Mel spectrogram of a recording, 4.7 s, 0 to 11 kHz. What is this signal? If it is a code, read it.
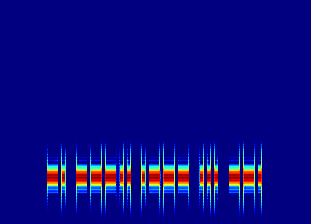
Morse code, heard as a keyed tone, about 22 wpm, 700 Hz. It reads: N8JSG
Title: USA Call Signs - 5 Characters - 3x Character Spacing - 22wpm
